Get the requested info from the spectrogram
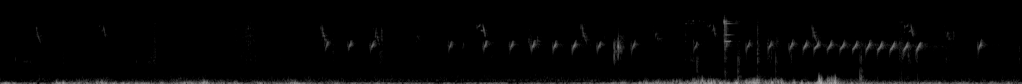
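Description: A small songbird calling: short, high chirps repeated in runs, a slower series about halfway through and a faster, trill-like series near the end. Irregular low crunching of footsteps on stony ground runs underneath.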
